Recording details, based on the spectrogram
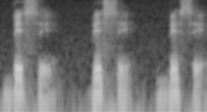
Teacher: No llega a ser pronunciación Z, pero es una S vibrada. Entonces, S entre dos vocales, aquí.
